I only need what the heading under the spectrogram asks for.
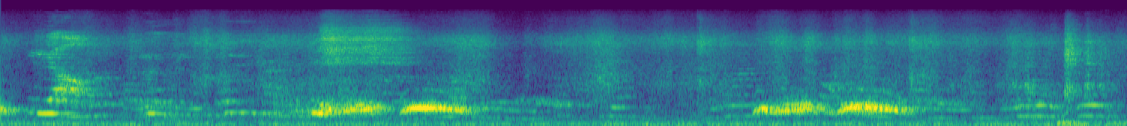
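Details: Spotted dove kept at a bird farm in Ba Vì, Hanoi, northern Vietnam, giving low, soft coos in two short phrases about three seconds apart, each with a few rounded notes, over faint room noise.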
